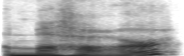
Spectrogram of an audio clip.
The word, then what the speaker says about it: Meagher: audience know out there your last name is spelled m-e-a-g-h-e-r so a lot of people might call you meager right uh I get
